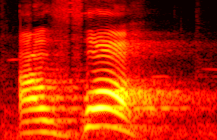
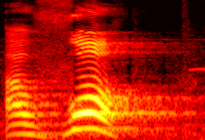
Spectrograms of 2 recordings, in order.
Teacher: em que avó, mulher, abrimos a boca. Avô, homem, fazemos o som com a pronúncia fechada, não é? A pronunciação deve ser de forma fechada.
